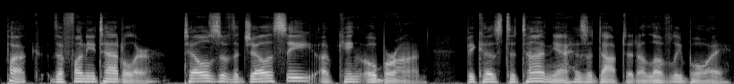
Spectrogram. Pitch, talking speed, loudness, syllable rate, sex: 110 Hz, 145 wpm, -19 LUFS, 4.8 syllables/s, male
